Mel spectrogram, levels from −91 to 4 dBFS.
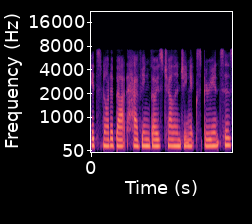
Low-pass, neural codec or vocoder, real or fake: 7.2 kHz; codec, 24 kHz, 3.1 kbps, DualCodec; fake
